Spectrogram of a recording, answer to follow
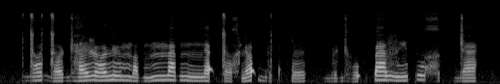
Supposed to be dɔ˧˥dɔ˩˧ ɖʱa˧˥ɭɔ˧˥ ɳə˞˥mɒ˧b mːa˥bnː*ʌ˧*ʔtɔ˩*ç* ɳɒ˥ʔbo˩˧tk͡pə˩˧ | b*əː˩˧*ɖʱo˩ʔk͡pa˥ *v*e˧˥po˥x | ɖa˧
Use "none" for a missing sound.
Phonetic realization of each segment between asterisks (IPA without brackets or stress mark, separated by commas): a˧, x, ə˩˧, v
